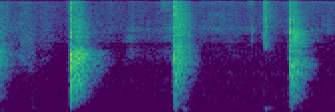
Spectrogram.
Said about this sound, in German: Mal beim Schneiden ein bisschen gucken, dass das passt. Mit diesen zwei Sachen. Ja, ich klatsch nochmal, dann ist es vielleicht einfacher.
